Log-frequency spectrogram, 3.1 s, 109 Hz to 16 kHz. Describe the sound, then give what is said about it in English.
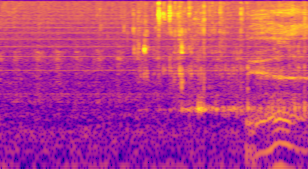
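Beer, a red ale, is poured steadily from a 16-ounce bottle into a glass, gurgling and splashing, with a rising tone near the end as the glass fills; fairly quiet, with no talking. “And the pour.”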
